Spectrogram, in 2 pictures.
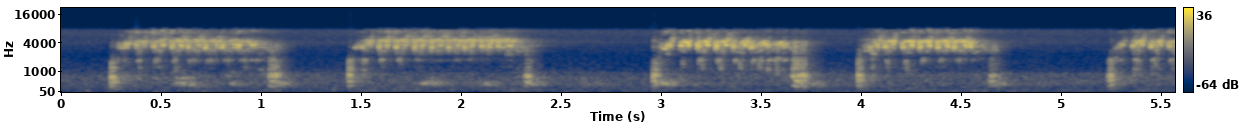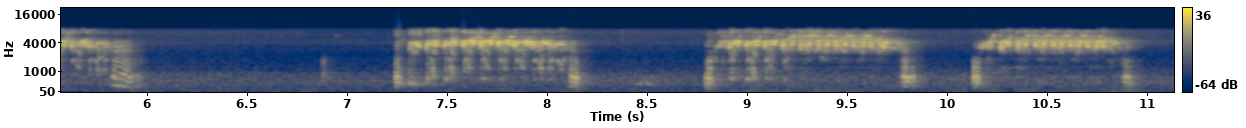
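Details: Nest-camera recording of black stork chicks at feeding in an oak in Poland, 11 August 2017. A steady series of eight harsh, breathy wheezes, each nearly a second long, with one brief lull midway.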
